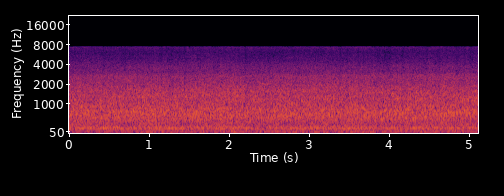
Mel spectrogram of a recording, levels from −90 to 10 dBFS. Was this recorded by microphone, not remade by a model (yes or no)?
yes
